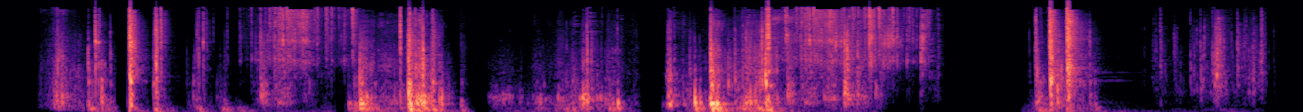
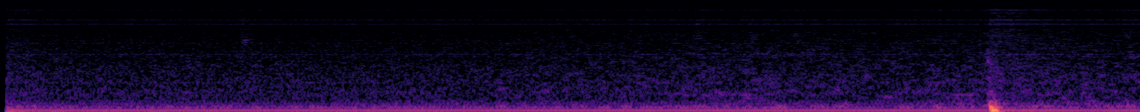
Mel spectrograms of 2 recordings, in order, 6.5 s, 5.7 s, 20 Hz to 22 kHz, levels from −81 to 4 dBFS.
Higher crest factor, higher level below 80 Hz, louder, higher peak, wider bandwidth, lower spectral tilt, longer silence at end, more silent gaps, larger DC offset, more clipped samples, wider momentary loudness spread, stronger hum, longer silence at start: second, 18 dB vs 28 dB; first, -40 dBFS vs -48 dBFS; first, -16 LUFS vs -40 LUFS; first, 0 dBFS vs -12 dBFS; first, over 20 kHz vs 16.5 kHz; second, -2.5 dB/octave vs -7 dB/octave; first, 0.4 s vs 0 s; first, 3.22-3.29 s, 4.75-5.08 s vs none; neither; first, 0.3% vs under 0.1%; about the same, 19 LU vs 17 LU; neither; first, 0.25 s vs 0 s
